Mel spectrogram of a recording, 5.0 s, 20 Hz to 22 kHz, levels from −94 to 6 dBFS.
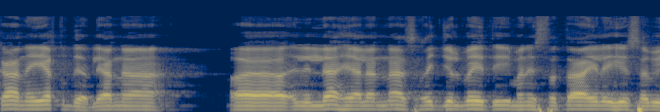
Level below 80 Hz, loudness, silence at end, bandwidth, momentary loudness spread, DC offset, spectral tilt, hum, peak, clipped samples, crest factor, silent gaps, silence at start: -44 dBFS; -23 LUFS; 0 s; 12 kHz; 6 LU; under 0.1%; -6 dB/octave; none; -8 dBFS; under 0.1%; 16 dB; none; 0 s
